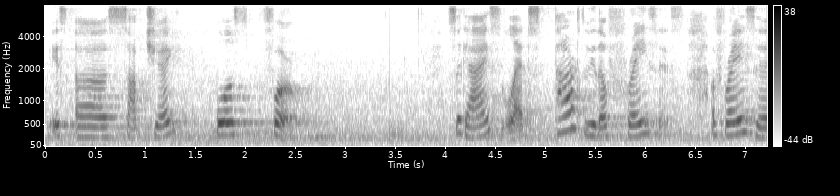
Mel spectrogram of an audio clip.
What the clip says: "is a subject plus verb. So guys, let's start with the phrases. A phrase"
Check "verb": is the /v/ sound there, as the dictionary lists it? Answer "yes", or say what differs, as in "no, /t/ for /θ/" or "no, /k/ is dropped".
no, /f/ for /v/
